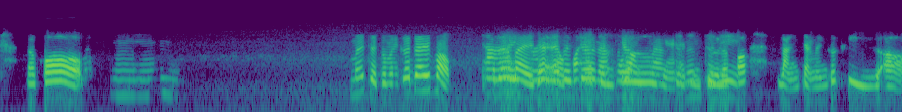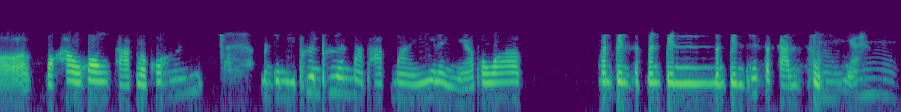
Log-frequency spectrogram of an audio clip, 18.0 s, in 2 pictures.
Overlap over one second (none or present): present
